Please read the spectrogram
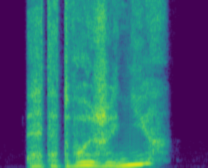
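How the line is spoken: Loud whisper. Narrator (Russian): громким шепотом спросила Эмми

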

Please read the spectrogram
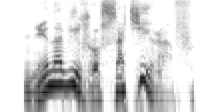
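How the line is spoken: Growled. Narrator (Russian): прорычал я

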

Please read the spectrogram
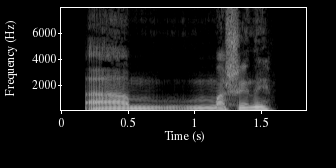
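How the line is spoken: Slightly bewildered question. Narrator (Russian): немного растерянно спрашивает Светлоглазый

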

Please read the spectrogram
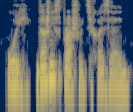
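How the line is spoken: Hopeless sigh. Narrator (Russian): Ларев безнадежно вздохнул

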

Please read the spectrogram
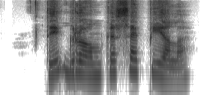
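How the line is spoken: Giggling. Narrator (Russian): хихикнула Соня

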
